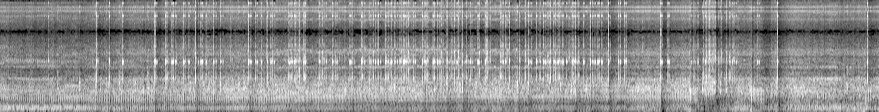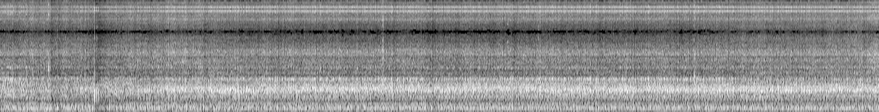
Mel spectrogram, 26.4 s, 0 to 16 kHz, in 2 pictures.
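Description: BMW F 800 GS parallel-twin engine running throughout, heard from the bike's own camera. Over the first half, gravel and track clatter come with it; after about halfway it settles into a steadier, even run.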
